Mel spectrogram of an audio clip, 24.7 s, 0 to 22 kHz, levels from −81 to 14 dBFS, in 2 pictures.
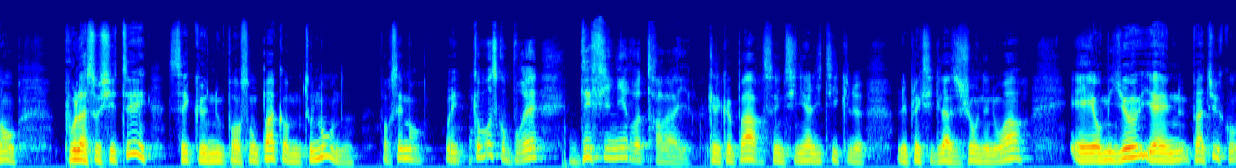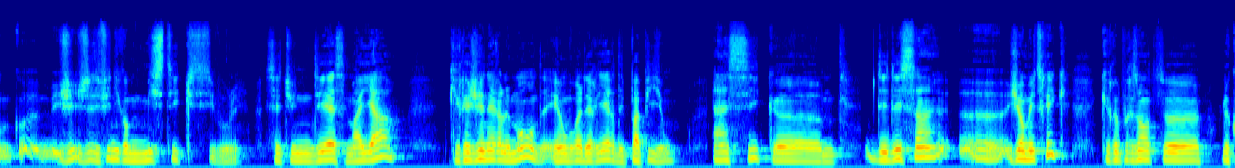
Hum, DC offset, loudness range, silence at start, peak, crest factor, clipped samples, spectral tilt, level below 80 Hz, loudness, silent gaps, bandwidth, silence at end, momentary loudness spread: none; 0.1%; 7 LU; 0 s; -4 dBFS; 20 dB; under 0.1%; -7 dB/octave; -66 dBFS; -24 LUFS; none; 13.5 kHz; 0 s; 14 LU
